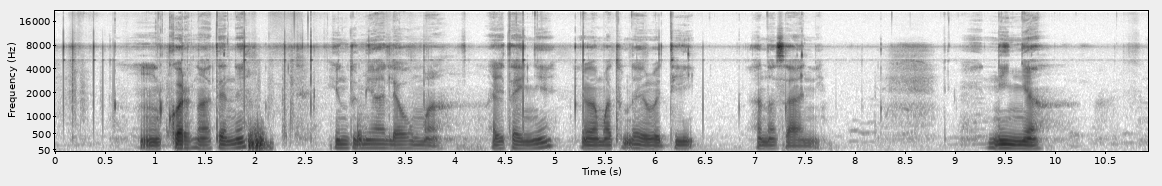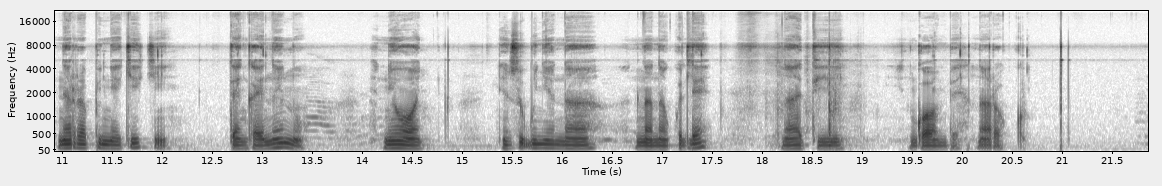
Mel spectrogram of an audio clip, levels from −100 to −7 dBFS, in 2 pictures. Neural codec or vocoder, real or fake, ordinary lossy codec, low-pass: none; real; none; none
